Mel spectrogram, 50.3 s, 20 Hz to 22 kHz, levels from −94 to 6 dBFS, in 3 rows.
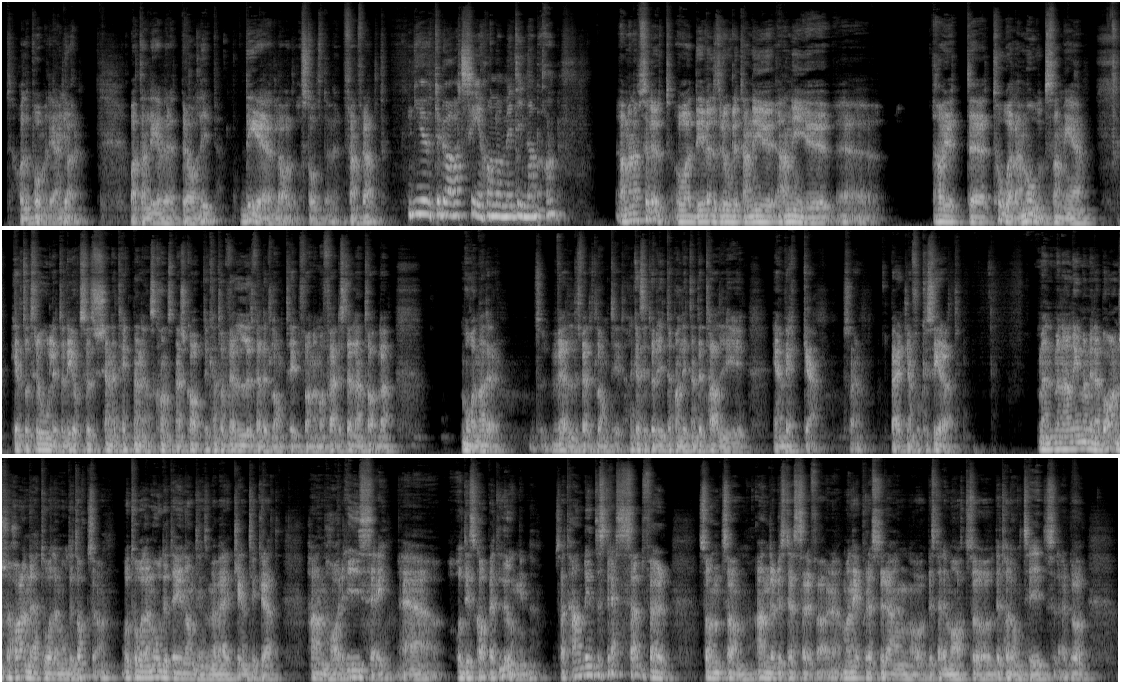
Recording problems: off-mic speech; far
room echo; slight; dies away in 0.3 s

